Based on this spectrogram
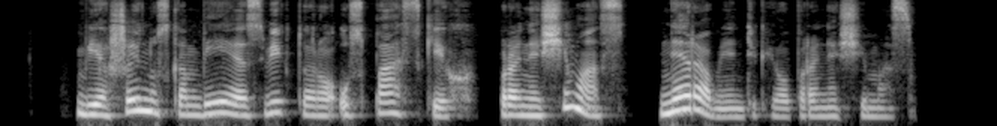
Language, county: Lithuanian, Utena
